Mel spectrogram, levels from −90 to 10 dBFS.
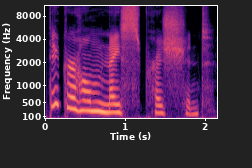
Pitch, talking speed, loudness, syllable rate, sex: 260 Hz, 140 wpm, -15 LUFS, 3.1 syllables/s, female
